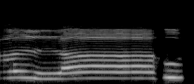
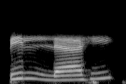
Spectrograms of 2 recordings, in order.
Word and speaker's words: Allah: if the letter before it has a kasra, then it will be pronounced thin like Billahi.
